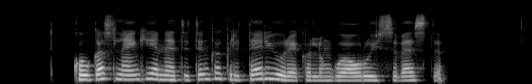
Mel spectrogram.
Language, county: Lithuanian, Marijampolė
